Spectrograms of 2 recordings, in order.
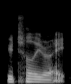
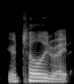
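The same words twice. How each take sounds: First: Said in the usual way. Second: "totally" said higher and louder, leaning on it; emphatic repeat. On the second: Retold or imitated. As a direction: insist you're convinced, hit "totally".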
